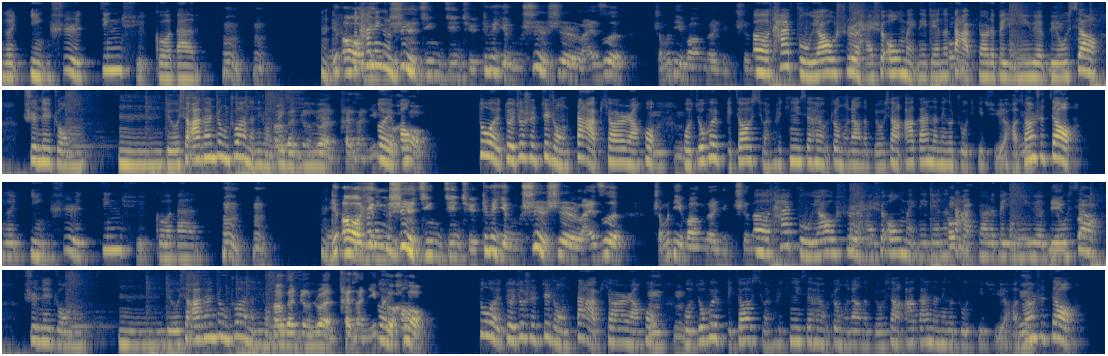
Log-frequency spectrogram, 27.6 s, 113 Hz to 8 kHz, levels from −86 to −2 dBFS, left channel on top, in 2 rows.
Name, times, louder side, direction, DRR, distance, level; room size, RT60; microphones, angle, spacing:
voice 1, 0.0-2.5 4.0-4.1 4.5-4.9 9.4-13.7 14.1-14.8 15.3-17.9 18.5-18.9 19.8-22.0 22.3-27.2, left 5 dB, 40° left, 0.4 m, -31 dB
voice 2, 2.8-3.3 4.0-7.7 8.2-9.4 11.8-12.1 13.1-13.6 17.2-19.0 21.9-22.3 26.5-26.7, right 6 dB, 70° right, 0.4 m, -30 dB
sound 1, 9.6-10.2 10.6-11.1 11.5-12.2 12.6-13.1 13.6-14.2 14.6-15.1 15.6-17.6, equal, 65° left, 1.5 m, -43 dB
3.6 x 2.1 x 3.7 m
head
